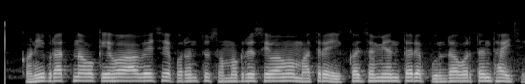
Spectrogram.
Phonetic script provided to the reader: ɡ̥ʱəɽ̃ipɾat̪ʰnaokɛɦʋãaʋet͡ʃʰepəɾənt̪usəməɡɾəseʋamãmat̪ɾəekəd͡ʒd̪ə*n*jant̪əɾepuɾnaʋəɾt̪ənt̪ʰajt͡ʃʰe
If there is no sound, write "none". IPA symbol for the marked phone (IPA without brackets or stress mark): m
